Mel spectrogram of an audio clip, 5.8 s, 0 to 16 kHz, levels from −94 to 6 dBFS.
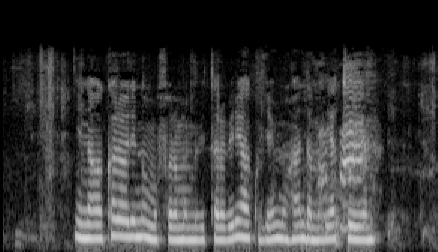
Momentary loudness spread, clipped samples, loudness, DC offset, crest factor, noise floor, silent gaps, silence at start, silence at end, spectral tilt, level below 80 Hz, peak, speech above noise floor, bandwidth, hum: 4 LU; under 0.1%; -20 LUFS; under 0.1%; 16 dB; -53 dBFS; none; 0.55 s; 0.8 s; -8 dB/octave; -58 dBFS; -6 dBFS; 34 dB; 7.2 kHz; none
